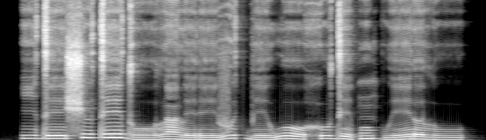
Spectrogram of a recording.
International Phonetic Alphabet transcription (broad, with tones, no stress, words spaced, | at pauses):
i˦deː˦ ʃɨ˦deː˦doː˨ lã˧le˨ɾeː˨ vɨ˦tbeː˨ woː˦˨hu˦de˦˨pũ˦ kʷeː˨˦ ɾə˦ lu˧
